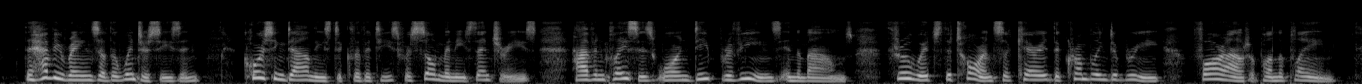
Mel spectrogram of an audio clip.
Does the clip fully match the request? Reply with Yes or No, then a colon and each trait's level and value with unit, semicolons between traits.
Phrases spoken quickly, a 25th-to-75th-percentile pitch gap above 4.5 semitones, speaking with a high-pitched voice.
No: average, 165 wpm; average, 5.1 semitones; high, 200 Hz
